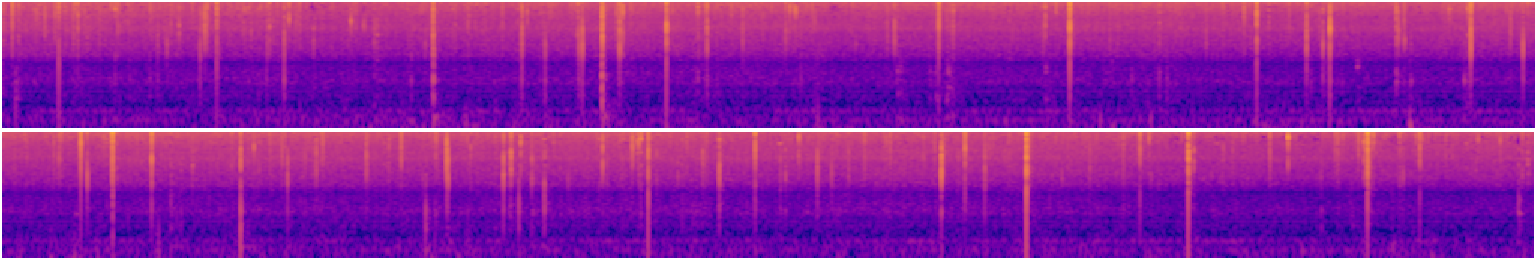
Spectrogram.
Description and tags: This is an egg cooking on my stove top.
